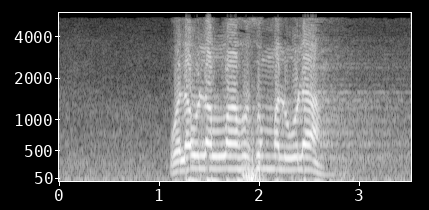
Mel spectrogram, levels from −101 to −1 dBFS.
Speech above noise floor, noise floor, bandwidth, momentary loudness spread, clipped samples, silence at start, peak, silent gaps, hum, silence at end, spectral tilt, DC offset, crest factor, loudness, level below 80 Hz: 26 dB; -32 dBFS; 6 kHz; 20 LU; 0.3%; 0.05 s; 0 dBFS; none; none; 0 s; -7.5 dB/octave; under 0.1%; 10 dB; -7 LUFS; -22 dBFS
